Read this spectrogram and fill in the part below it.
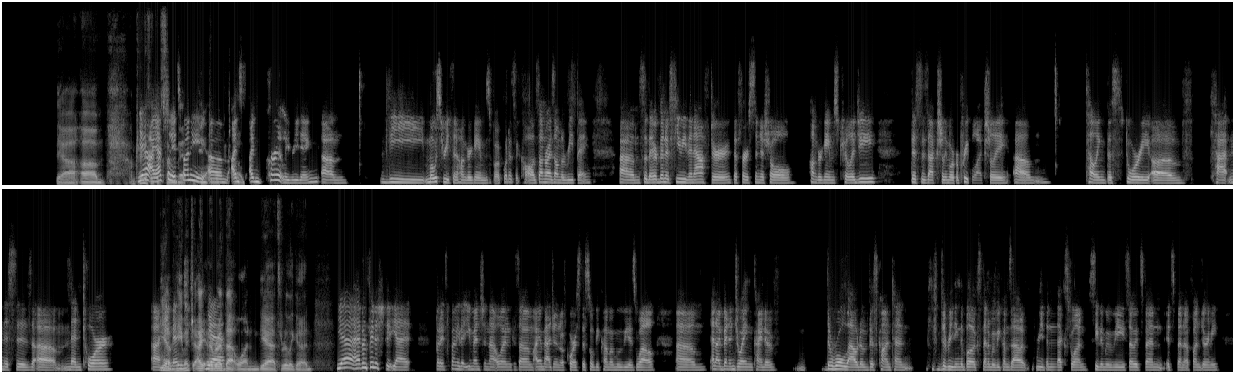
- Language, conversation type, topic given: English, unstructured, Which book-to-screen adaptations surprised you the most, either as delightful reinventions or disappointing misses, and why did they stick with you?
- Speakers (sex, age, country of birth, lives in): female, 35-39, United States, United States; male, 40-44, United States, United States
- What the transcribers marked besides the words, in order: lip smack; other background noise; tapping; lip smack; chuckle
